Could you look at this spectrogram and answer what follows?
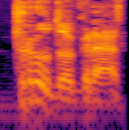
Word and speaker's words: Trudograd: into So, as we're talking I want to pronounce this correctly, I hope. Trtograd. Is that how I would say it? Trudto.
